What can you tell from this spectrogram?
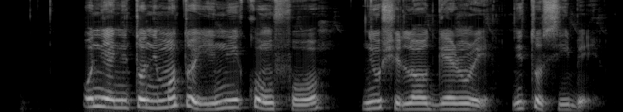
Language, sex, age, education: Yoruba, female, 30-45, tertiary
